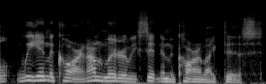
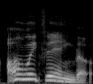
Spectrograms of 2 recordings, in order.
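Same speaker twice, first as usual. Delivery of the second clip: usual speaking voice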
